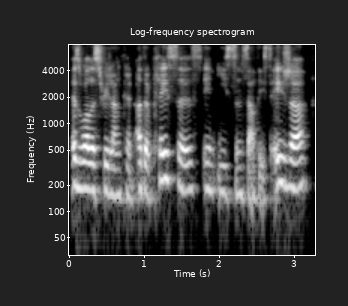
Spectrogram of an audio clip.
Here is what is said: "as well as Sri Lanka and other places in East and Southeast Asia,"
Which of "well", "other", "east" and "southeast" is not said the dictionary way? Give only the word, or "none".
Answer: none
